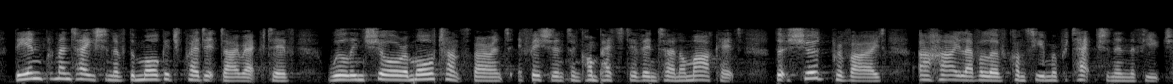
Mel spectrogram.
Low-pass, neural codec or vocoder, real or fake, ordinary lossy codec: 5.4 kHz; none; real; none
